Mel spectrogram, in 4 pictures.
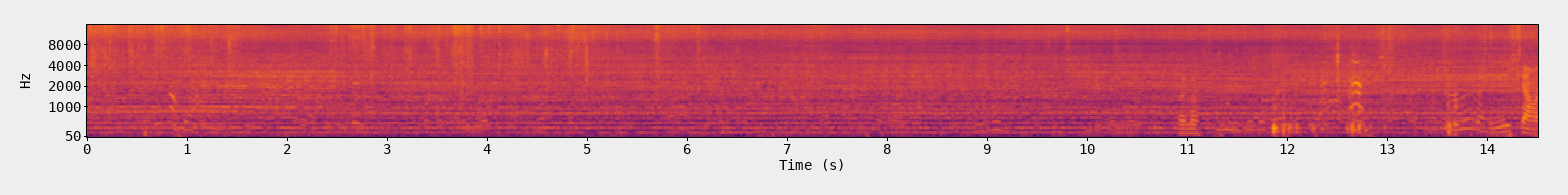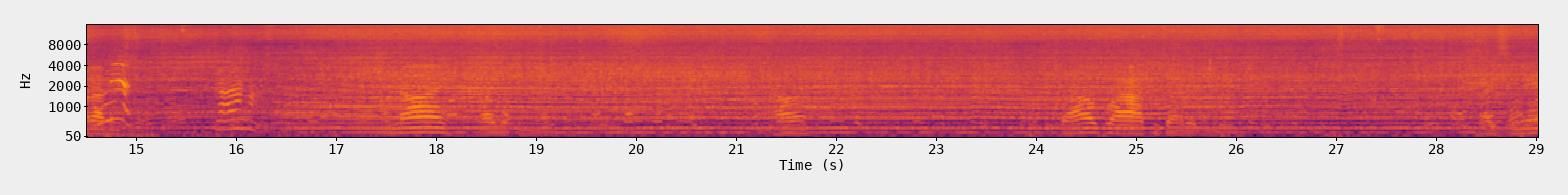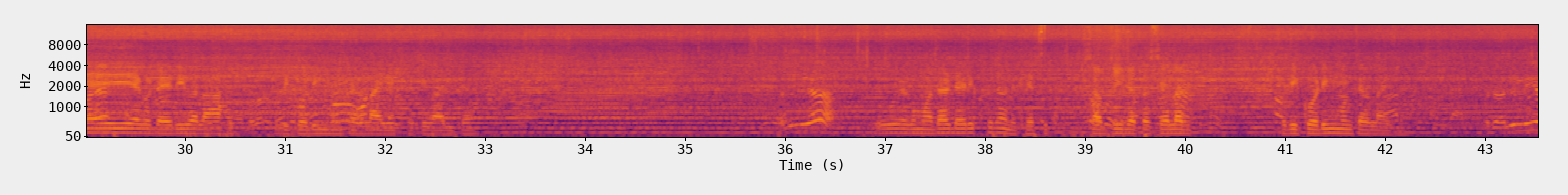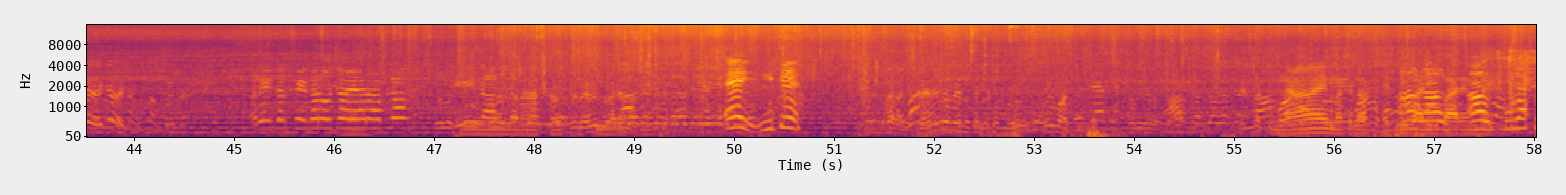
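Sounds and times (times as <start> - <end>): drone propellers humming: 0.0 - 58.0.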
